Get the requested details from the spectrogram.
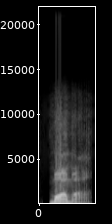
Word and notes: mama: American English

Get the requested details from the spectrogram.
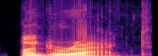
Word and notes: underact: American English

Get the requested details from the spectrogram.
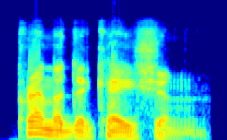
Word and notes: premedication: British English

